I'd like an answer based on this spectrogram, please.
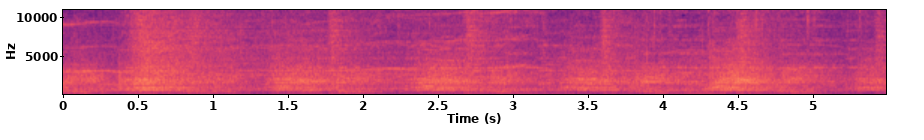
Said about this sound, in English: In the stands, Henry's mom, George, Clark, and Mr. Carson clap and chant.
